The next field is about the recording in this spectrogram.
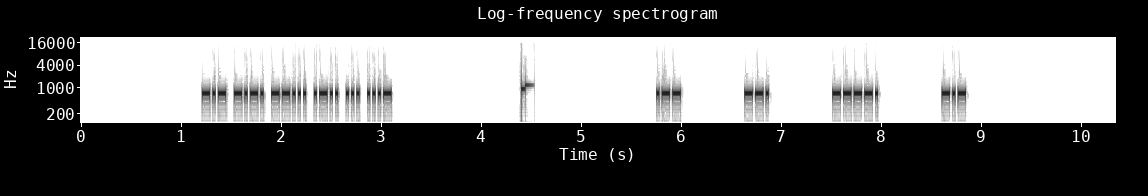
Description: Morse code, heard as a keyed tone, about 44 wpm, spaced as for 22 wpm, 700 Hz. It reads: KC7LSV WG9K
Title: USA Call Signs - 8x Character Spacing - 45wpm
